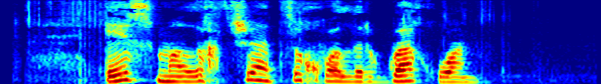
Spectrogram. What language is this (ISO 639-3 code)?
abk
